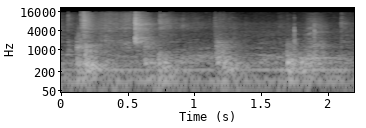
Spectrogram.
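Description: Rainbow plastic Slinky flopping down concrete stair steps, landing with two light plastic clacks in the first half-second or so.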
